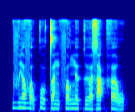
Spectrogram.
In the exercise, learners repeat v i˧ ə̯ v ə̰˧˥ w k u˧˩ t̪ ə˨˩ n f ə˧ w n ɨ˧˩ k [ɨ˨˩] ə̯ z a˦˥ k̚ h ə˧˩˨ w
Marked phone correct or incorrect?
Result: correct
